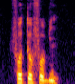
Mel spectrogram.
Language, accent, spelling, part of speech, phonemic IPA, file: French, France, photophobie, noun, /fɔ.tɔ.fɔ.bi/, LL-Q150 (fra)-photophobie.wav
- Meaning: photophobia (excessive sensitivity to light)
